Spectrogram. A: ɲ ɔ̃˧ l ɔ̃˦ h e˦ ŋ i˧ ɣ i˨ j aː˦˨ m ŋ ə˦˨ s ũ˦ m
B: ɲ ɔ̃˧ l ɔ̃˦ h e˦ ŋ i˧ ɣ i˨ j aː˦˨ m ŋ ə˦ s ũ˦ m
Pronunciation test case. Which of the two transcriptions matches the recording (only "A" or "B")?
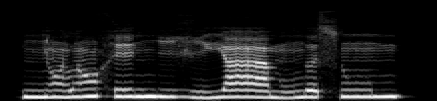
A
